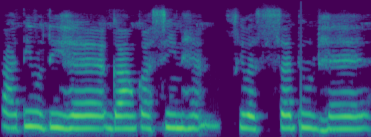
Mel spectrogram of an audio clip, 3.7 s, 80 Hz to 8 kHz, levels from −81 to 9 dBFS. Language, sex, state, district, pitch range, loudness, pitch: Hindi, female, Bihar, Kishanganj, 270-290 Hz, -19 LUFS, 275 Hz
